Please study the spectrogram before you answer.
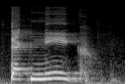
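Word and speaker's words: technique: इसके अलावा टेक्निक, टेक्नीक, टेक्नीक, ठीक है। अब देखिए यहाँ पे यूई लिखा गया है लेकिन आवाज नहीं देगा।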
